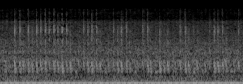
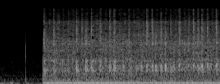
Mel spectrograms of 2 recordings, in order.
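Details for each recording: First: Cold first morning start of a 1980s Mercedes W124 petrol engine after EFI conversion: low rpm idle with deep throb and light shake, exhaust still cool to touch; normal cold idle, vibration expected to decrease and stabilise as it warms. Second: Converted 1980s Mercedes W124 with new EFI, harness and injectors, first cold morning start with exhaust still cold: engine catches at once to a low, slightly shaky cold idle, light fast rattle from the air filter restriction gauge over the hum.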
